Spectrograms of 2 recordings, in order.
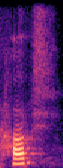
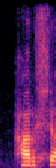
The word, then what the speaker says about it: Harsha: It's not Harsh. Wait, wait. How do I pronounce it? Is it a hard R or is it Hush? Harsha. Oh, okay. Oh, you're saying I pronounced it right.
